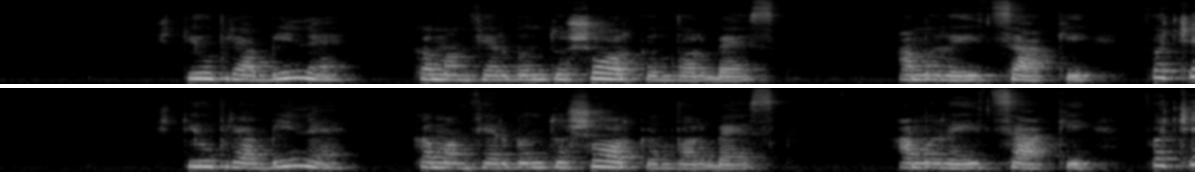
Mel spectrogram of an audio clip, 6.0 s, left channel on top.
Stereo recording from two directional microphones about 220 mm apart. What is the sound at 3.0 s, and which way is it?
Speech, 25° right (ahead or behind).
